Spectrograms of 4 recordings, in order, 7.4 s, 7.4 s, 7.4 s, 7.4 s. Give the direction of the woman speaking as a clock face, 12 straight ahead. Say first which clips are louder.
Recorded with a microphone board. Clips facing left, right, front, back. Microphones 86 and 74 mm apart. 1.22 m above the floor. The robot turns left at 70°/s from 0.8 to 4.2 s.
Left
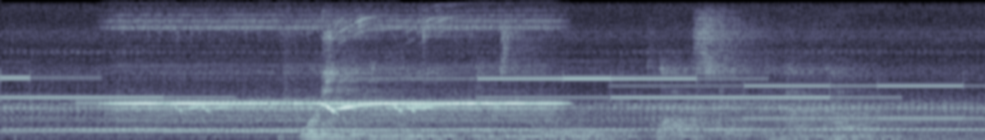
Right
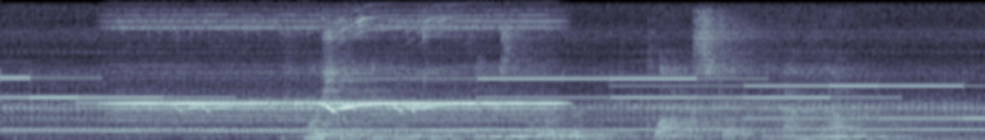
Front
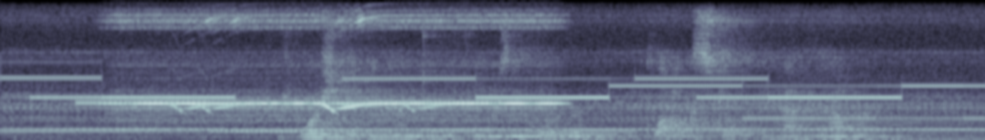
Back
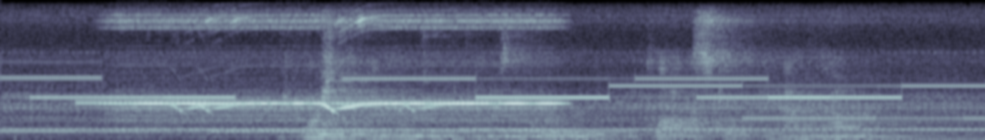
Even, even; 9 o'clock.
